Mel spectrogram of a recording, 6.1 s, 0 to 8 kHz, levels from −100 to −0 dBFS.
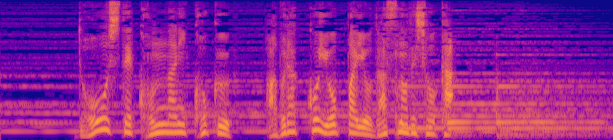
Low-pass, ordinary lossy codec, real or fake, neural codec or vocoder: none; none; real; none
